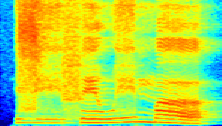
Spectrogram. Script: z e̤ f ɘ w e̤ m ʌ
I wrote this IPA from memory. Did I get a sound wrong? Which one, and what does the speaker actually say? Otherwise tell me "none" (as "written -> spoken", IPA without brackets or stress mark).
ɘ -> e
